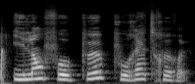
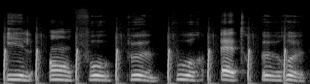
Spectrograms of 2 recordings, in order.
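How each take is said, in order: First: The words run together without breaks. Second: The words are separated with small breaks. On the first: "I really pronounced everything together" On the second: "I didn't say"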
